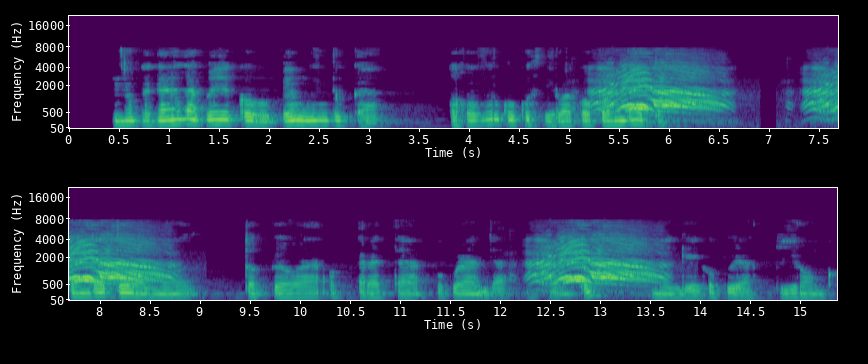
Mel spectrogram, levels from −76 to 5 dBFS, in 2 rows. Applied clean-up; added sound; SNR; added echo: none; Cheering; -5 dB; reverberation time 0.8 s.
